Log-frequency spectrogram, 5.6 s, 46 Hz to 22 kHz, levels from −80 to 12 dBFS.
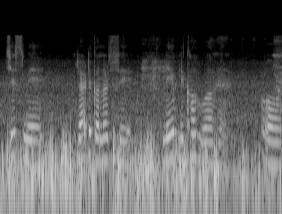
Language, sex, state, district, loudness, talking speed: Hindi, female, Punjab, Fazilka, -16 LUFS, 95 wpm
